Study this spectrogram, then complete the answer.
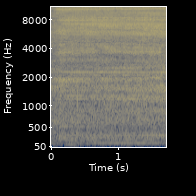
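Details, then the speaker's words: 1960 Telectro MR511B reel tape recorder after scraping the metal under the screw shiny and reconnecting the speaker to chassis ground. Only faint steady hiss and low hum, with no howl; the amplifier oscillation is gone. "the metal made it shiny there so I can get better electrical contact and that should be step one to resolving the problem"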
